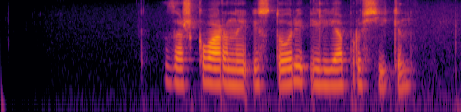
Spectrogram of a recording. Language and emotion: Russian, neutral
